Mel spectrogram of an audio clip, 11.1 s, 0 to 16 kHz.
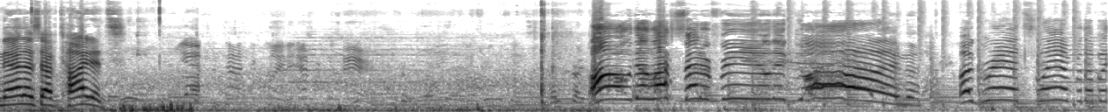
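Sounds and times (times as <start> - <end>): plastic bat hitting ball: 5.4 - 5.7.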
